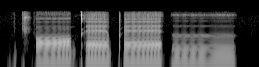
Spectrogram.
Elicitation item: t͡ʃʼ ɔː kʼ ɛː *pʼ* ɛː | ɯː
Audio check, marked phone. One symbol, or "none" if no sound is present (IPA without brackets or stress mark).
pʼ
